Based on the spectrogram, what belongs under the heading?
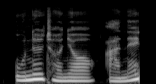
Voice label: sulk, monologue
